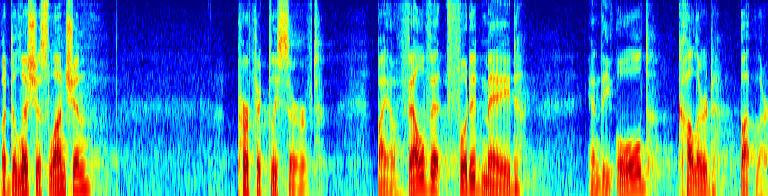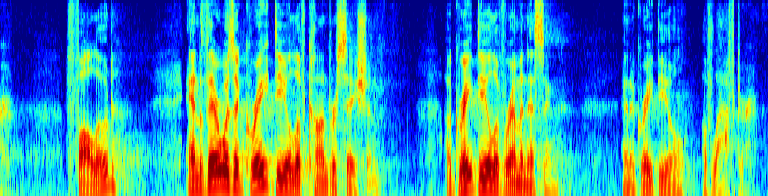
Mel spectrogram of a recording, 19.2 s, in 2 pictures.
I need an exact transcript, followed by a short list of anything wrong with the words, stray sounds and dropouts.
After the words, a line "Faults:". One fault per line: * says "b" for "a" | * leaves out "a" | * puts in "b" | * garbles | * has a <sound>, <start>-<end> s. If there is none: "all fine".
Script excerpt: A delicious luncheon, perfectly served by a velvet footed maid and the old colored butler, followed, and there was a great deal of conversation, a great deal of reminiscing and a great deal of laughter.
A delicious luncheon, perfectly served by a velvet footed maid and the old colored butler, followed, and there was a great deal of conversation, a great deal of reminiscing and a great deal of laughter.
Faults:
all fine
